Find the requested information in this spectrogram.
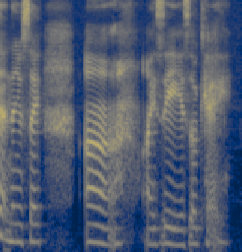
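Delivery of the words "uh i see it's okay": low, softening, let-down reply; disappointed. Acted. To a partner who cancelled tonight's date, mildly disappointed. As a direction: sink into quiet acceptance. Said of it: "you feel really upset and disappointed".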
